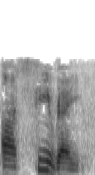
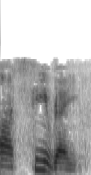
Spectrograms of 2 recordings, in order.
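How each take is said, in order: First: The second vowel is i. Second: The second vowel is i.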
